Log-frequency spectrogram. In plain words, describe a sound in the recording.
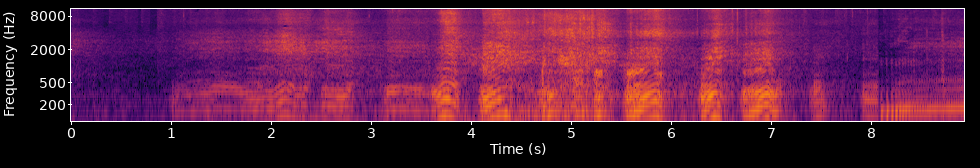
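A dirt bike engine revs hard and whines up and down close by.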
